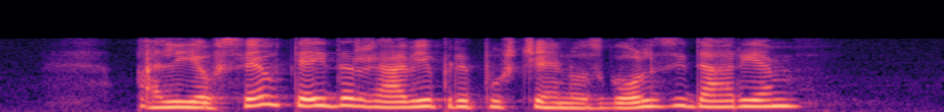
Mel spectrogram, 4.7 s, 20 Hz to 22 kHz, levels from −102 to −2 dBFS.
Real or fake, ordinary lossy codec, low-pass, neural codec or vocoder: fake; none; 5.4 kHz; vocoder, 44.1 kHz, 128 mel bands, Pupu-Vocoder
